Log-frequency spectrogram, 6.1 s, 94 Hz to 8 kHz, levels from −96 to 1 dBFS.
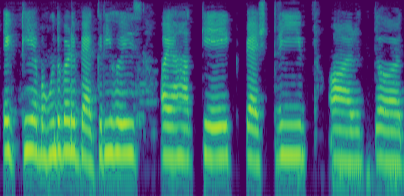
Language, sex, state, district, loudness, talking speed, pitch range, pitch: Chhattisgarhi, female, Chhattisgarh, Raigarh, -19 LUFS, 130 wpm, 210-245 Hz, 225 Hz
